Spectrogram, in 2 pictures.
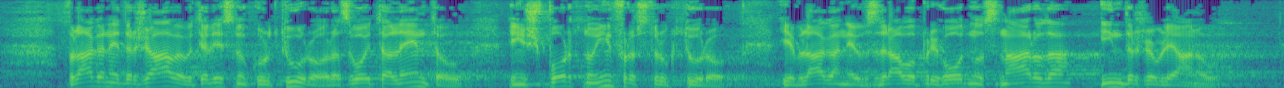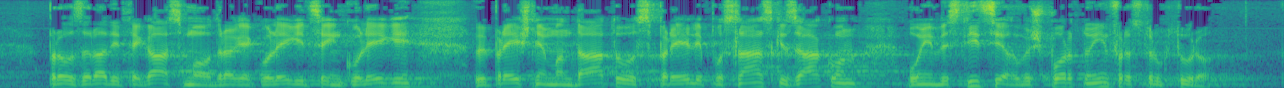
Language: Slovenian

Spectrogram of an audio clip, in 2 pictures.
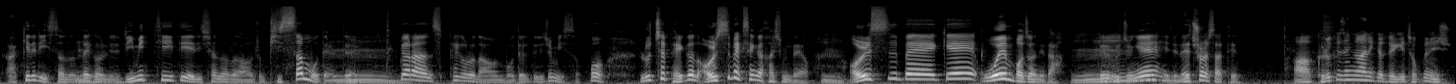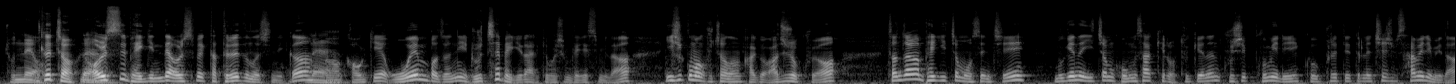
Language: Korean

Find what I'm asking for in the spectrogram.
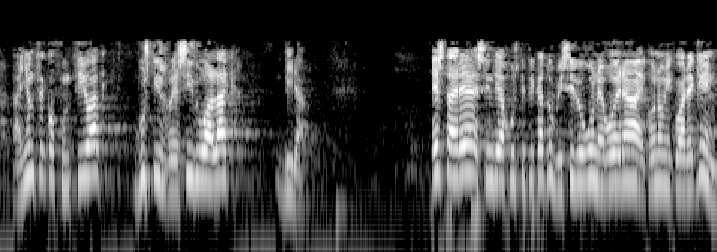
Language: Basque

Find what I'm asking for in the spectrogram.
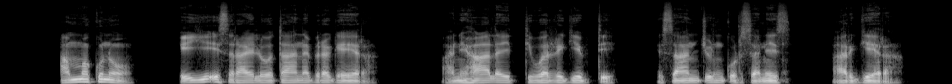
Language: Oromo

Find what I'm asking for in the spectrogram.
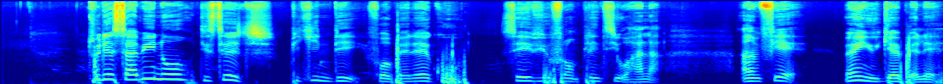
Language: Nigerian Pidgin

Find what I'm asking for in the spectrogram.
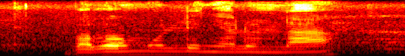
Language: Tswana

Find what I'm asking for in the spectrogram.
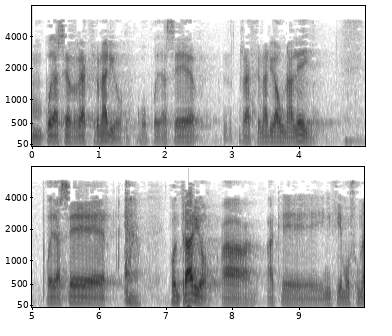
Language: Spanish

